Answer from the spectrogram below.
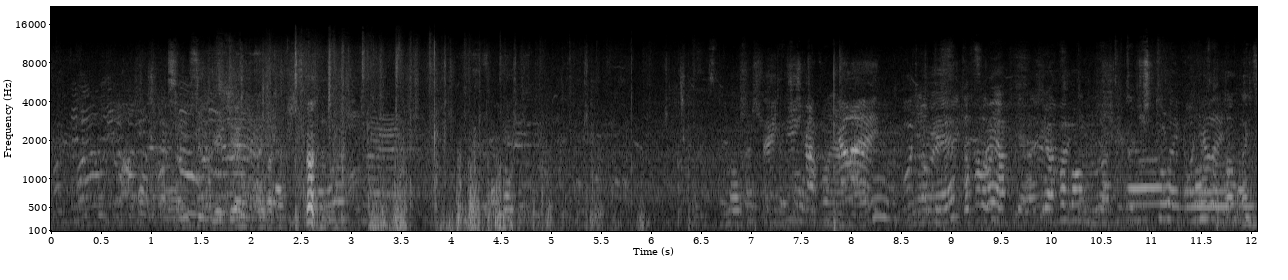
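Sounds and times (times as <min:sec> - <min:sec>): people calling and shouting: 0:00.0 - 0:12.0.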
